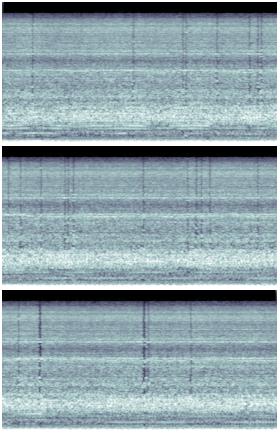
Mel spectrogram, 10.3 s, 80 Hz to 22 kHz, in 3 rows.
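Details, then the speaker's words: 1981 Yamaha XJ750 Seca inline-four, running for the first time in years after carburetor and brake work. It gives a strong, smooth four-cylinder hum with an even low drone and no misfires or rattles. Normal running. "man i forgot how much i love that four-cylinder song all right she's rolling"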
